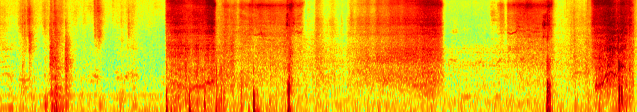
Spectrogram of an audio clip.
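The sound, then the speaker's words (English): A French bulldog in an apartment snorts and grunts at the microphone, snapping at it, in repeated breathy, rasping bursts, some loud and wheezy, with quieter shuffling and faint voices in between. “He's a little French bulldog.”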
